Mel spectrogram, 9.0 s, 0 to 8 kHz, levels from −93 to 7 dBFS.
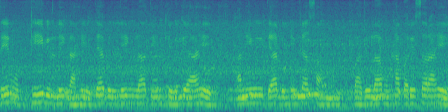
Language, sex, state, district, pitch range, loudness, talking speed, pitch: Marathi, female, Maharashtra, Gondia, 145-155 Hz, -15 LUFS, 100 wpm, 150 Hz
